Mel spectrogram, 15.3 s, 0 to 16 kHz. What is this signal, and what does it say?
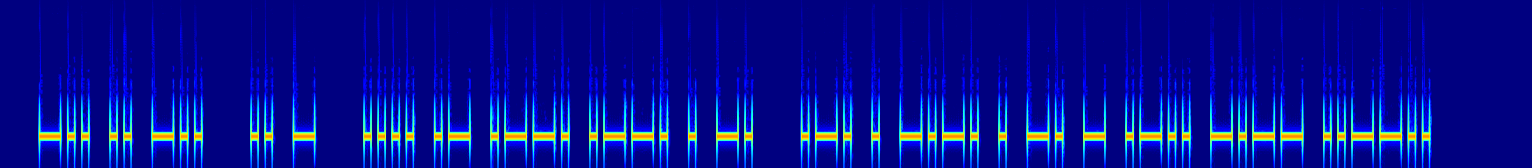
Morse code, heard as a keyed tone, about 17 wpm, 700 Hz. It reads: DID IT HAPPEN RECENTLY?
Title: Sentences from Top 1200 Words 17wpm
